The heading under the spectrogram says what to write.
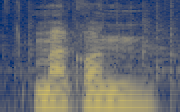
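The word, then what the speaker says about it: Magón: Pero con acento en la O. – Magon.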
